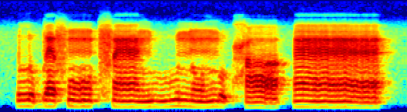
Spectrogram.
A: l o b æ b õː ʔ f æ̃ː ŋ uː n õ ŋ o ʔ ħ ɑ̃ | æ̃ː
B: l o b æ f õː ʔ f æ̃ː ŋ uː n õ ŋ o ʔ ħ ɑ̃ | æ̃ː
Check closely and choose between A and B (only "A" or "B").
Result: B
